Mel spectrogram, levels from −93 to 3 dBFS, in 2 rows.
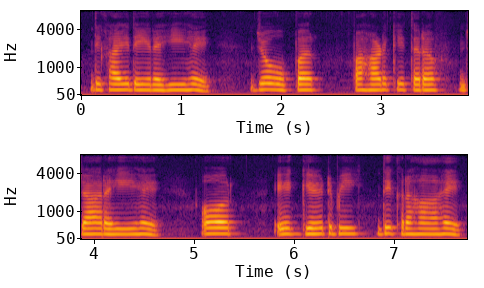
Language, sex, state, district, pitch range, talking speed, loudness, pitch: Hindi, female, Rajasthan, Jaipur, 195-205 Hz, 145 wpm, -17 LUFS, 200 Hz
